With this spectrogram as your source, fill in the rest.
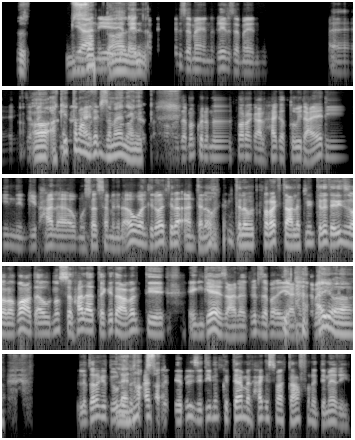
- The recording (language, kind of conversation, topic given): Arabic, podcast, إزاي السوشيال ميديا أثّرت على اختياراتك في الترفيه؟
- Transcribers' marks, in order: in English: "الreels"; laughing while speaking: "أنت لو"; in English: "reels"; tapping; chuckle; in English: "الreels"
